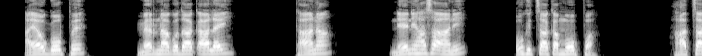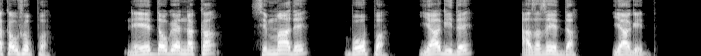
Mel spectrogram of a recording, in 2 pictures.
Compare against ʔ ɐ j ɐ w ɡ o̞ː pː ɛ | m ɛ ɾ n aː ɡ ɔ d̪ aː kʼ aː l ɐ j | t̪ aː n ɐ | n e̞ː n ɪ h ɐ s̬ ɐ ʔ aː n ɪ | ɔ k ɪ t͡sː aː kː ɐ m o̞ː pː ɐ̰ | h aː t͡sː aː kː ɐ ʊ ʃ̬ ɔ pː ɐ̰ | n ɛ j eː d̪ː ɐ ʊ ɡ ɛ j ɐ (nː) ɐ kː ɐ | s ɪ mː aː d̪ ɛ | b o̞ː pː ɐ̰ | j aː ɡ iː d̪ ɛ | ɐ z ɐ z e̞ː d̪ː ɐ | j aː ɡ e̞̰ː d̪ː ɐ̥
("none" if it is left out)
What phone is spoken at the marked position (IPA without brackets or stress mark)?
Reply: nː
